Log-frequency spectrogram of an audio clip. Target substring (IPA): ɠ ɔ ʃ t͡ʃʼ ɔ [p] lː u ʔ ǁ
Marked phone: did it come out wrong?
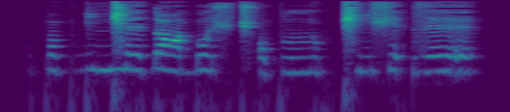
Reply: no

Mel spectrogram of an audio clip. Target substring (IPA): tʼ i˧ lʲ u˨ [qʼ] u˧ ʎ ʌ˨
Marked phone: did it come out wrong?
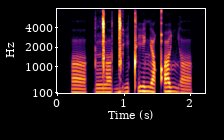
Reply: no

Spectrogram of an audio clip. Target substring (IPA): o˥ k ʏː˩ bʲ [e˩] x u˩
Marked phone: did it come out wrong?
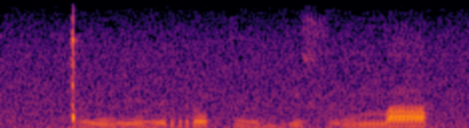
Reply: no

